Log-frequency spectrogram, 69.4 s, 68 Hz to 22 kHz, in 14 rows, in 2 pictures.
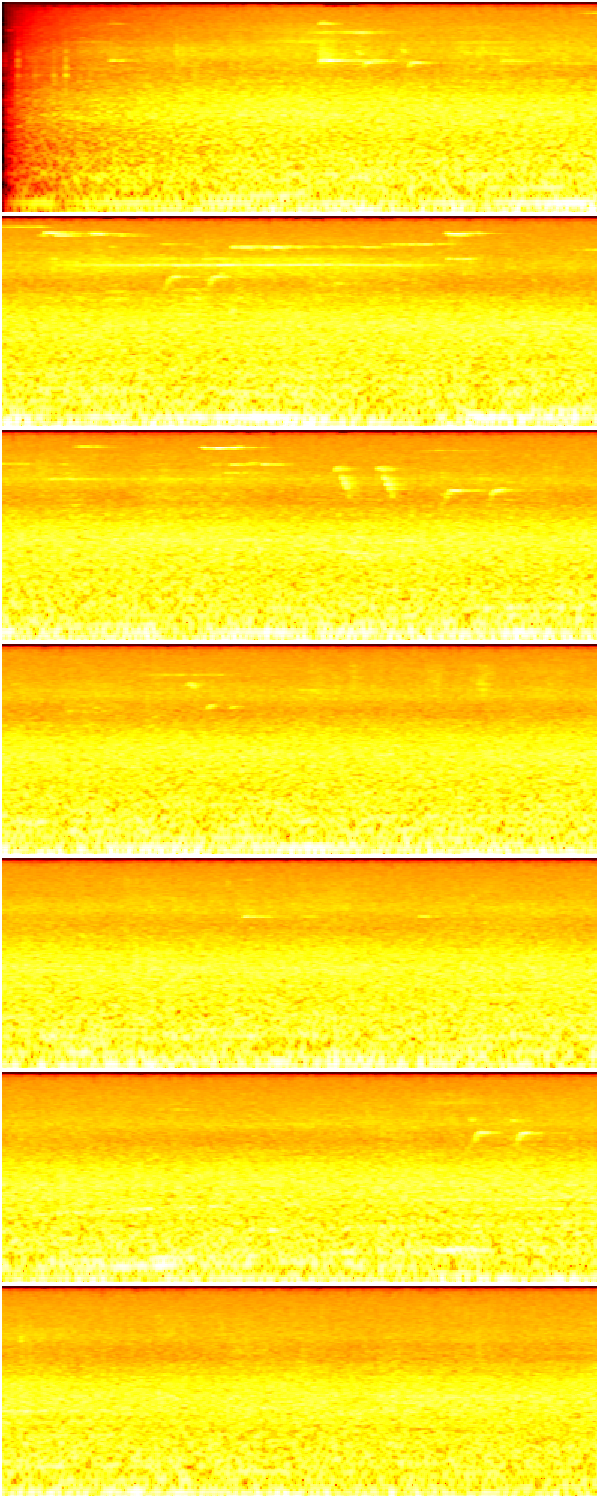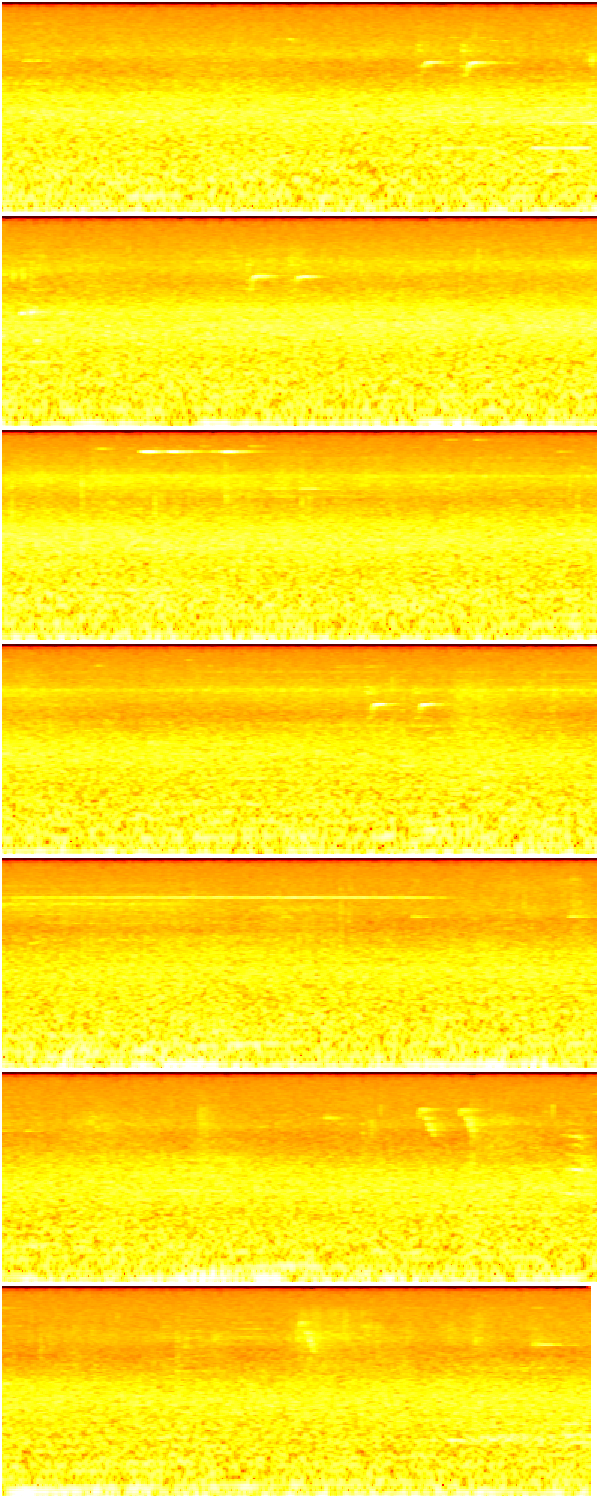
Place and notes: I just wonder how little birdies can live in this machine hell. Recorded at the centre of capital, amongst the pillars of operahouse
10 February, 13:30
